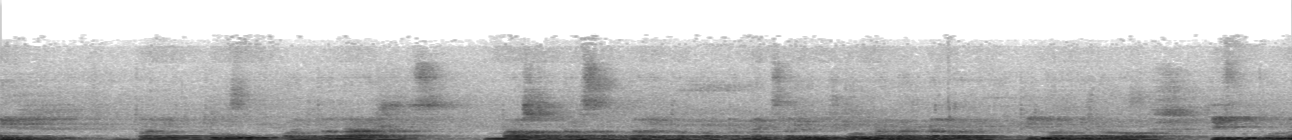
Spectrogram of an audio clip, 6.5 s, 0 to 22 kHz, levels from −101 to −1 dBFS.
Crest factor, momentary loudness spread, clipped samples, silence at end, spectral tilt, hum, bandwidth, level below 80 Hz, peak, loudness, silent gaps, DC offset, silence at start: 16 dB; 8 LU; under 0.1%; 0 s; -8 dB/octave; none; 13 kHz; -64 dBFS; -4 dBFS; -20 LUFS; none; under 0.1%; 0 s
